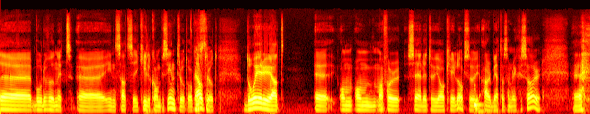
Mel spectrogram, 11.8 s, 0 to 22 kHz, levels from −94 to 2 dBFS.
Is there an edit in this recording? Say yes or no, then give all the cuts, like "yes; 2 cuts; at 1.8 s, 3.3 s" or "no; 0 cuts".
no; 0 cuts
